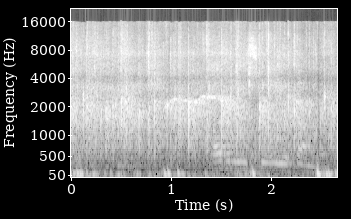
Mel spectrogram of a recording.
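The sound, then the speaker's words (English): Audience applause at a church service, welcoming a speaker to the front: a sustained patter of clapping with a voice heard over it. “Why don't you put your hands together and welcome him.”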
